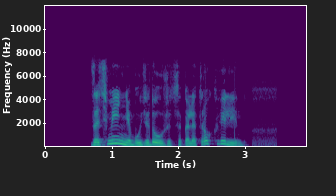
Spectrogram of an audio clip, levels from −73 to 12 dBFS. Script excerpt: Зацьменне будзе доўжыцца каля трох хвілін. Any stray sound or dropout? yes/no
no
